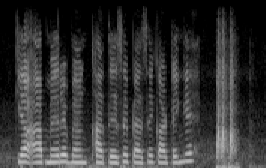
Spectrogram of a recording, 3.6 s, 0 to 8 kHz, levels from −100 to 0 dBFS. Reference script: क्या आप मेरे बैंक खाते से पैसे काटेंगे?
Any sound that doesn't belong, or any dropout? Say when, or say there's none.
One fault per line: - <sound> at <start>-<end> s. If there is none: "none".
- whoosh at 2.9-3.2 s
